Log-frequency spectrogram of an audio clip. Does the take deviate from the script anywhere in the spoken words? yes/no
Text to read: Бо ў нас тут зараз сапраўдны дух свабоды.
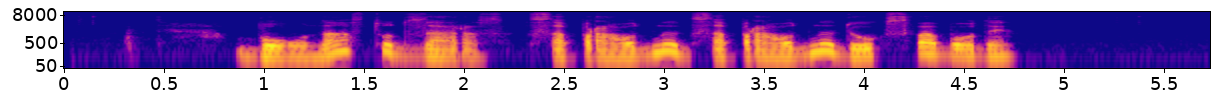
yes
